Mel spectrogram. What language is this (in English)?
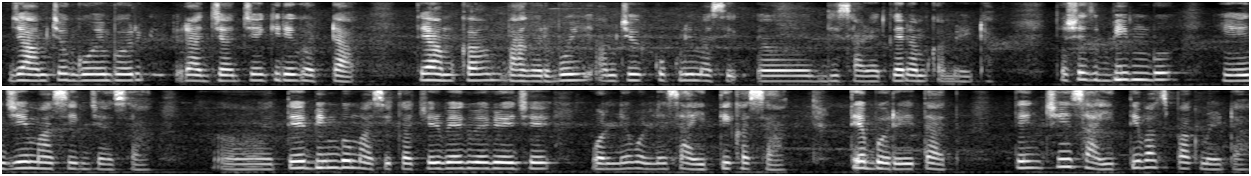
Konkani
